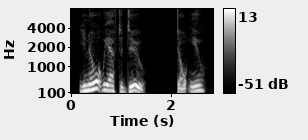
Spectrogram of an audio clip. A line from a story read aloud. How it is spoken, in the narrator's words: I said softly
